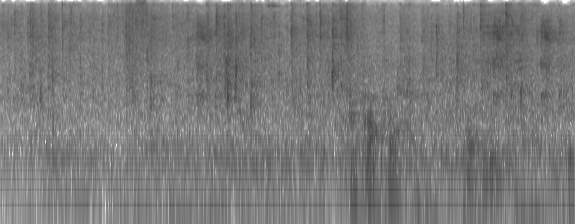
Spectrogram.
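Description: A rapid, irregular patter of clicks from press camera shutters, with rustling as papers are handled and a low thump nearly three seconds in.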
